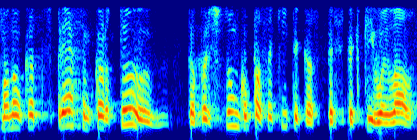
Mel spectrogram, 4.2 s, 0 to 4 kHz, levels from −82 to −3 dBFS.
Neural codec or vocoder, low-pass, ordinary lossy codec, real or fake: none; 3.6 kHz; AAC, 24 kbps; real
